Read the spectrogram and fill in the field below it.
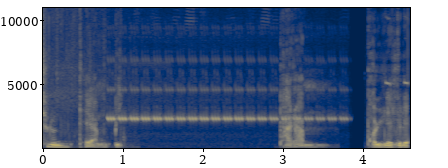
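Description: An insect trills with a steady, fast buzz.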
